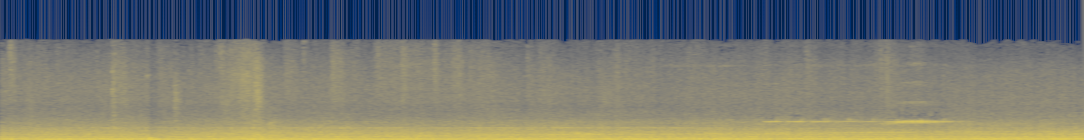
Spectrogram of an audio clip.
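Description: BTS Skytrain electric train running, heard from inside the carriage: a steady rumble and hum from motors and wheels on the track. A thin high squeal rises briefly about eight seconds in.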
